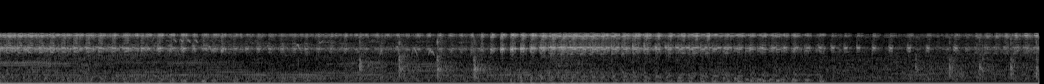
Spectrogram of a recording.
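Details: Higurashi cicadas singing in a Hakone forest, Japan: a clear-toned, steady high ringing trill with pulsing bands, continuous throughout and swelling slightly in the middle, with faint lower chirps and calls in the background.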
